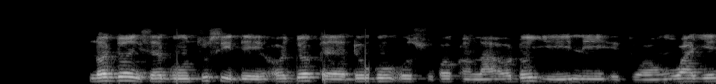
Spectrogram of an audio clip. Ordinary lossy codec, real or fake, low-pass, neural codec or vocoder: Opus, 24 kbps; real; 5.4 kHz; none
